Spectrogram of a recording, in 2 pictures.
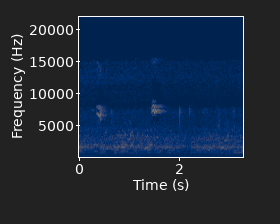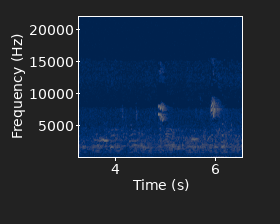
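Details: Migrating flock of Canada geese at Lambwath Lakes, Aldborough: many overlapping nasal honks run throughout, with a few short high squeaks on top and a steady low wind rumble underneath.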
